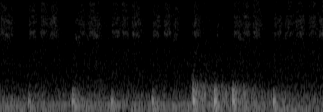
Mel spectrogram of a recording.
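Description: A marker writes in black on a board, producing faint, rhythmic squeaky strokes in short bursts, a few quicker taps clustered near the end.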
